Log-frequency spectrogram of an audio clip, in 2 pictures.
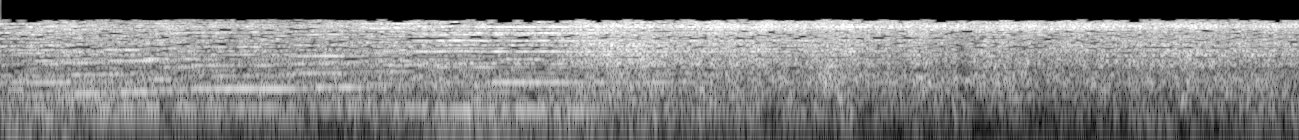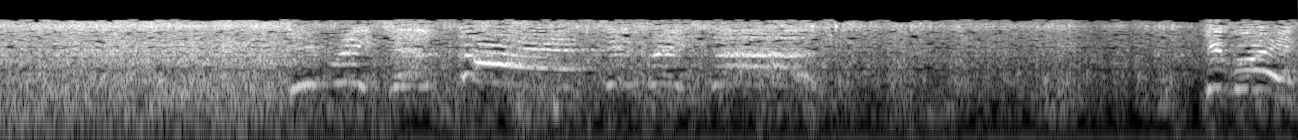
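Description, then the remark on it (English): Water surges and churns loudly as a whale rises and shoots lengthwise from the sea, a steady rushing roar over a low hum that turns into choppier, breaking splashes toward the end. “Suddenly the waters around them slowly swelled in broad circles and quickly upheaved. A low rumbling sound, a subterranean hum, and shrouded in a thin, drooping veil of mist, a vast form shot lengthwise from the sea.”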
